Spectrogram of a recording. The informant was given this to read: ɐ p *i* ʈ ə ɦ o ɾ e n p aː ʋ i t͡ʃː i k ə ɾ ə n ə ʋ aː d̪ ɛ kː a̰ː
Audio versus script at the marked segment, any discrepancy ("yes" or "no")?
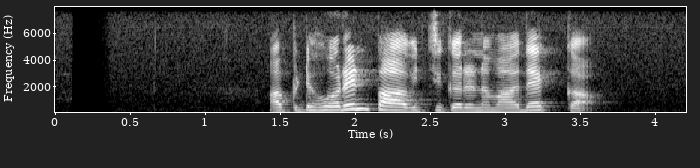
no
